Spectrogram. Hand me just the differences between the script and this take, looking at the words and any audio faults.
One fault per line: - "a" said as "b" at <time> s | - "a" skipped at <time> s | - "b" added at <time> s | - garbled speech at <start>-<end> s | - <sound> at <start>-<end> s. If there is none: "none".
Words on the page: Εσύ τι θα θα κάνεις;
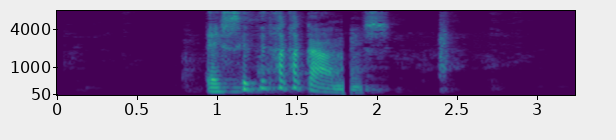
- dropout at 1.8-1.8 s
